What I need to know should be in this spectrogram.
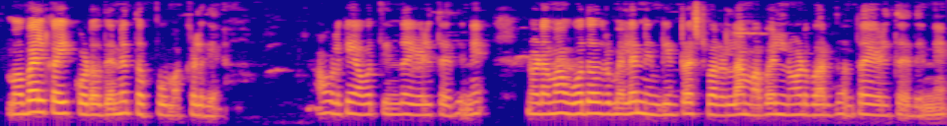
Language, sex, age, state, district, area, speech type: Kannada, female, 30-45, Karnataka, Bangalore Urban, urban, spontaneous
